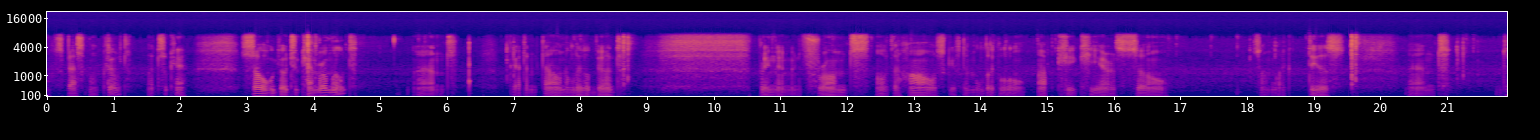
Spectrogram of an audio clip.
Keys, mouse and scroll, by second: 3.9 KP_0, 5.5-7.4 right drag, 6.9 g, 8.6 KP_0, 15.5 r, 17.4-19.5 drag, 18.4 r, 19.5 KP_0, 21.1 g.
